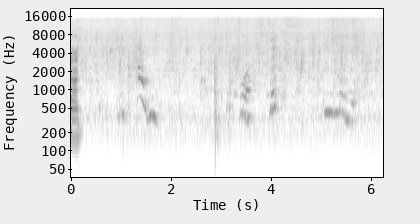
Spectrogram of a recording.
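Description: A young child's quiet, short vocal sounds: a few brief rising and falling murmurs rather than words, with one light knock about three seconds in.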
